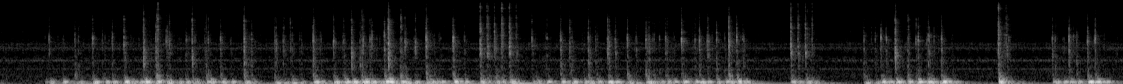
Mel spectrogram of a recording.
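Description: Rapid keystrokes clatter on a computer keyboard in uneven bursts, close and crisp, with brief pauses between flurries of typing.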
